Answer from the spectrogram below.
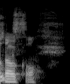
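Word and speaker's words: Sokal: You were instrumental in like the Sokol, I think I'm saying that right, Sokol hoax. – Sokol. – Yeah.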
